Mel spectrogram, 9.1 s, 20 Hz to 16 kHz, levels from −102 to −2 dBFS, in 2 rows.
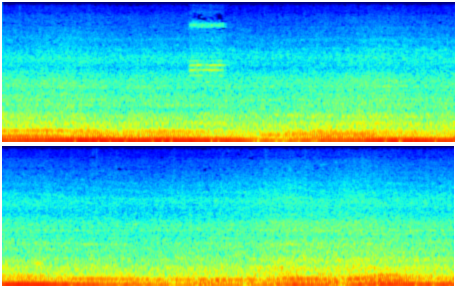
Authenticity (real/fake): fake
